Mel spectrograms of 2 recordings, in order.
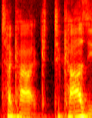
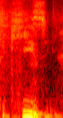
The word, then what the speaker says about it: Tekéze: we should get that takazi stuff and i'm like no you idiot it's take easy easy goes down easy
